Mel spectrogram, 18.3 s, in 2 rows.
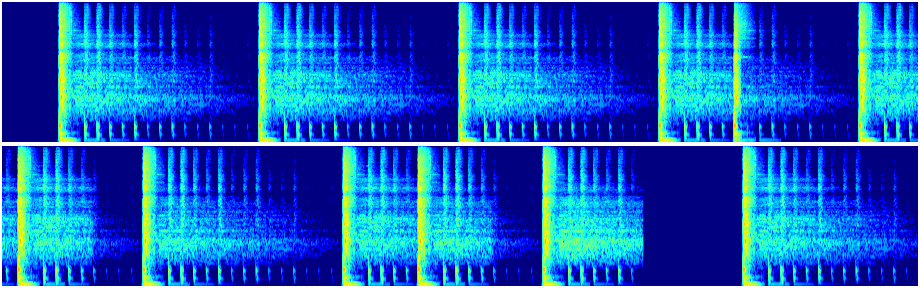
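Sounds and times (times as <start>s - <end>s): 
snare drum: 0.6s - 1.7s, 2.6s - 3.5s, 4.6s - 5.5s, 6.6s - 7.8s, 8.6s - 11.5s, 12.6s - 15.6s, 16.6s - 18.0s.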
